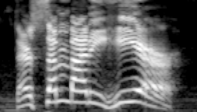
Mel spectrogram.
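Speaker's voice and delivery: very loud, very high, shrill yell. Voicing a talking mace above a shop door: talking mace yelling. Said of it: "You hear the mace yell above the door".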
